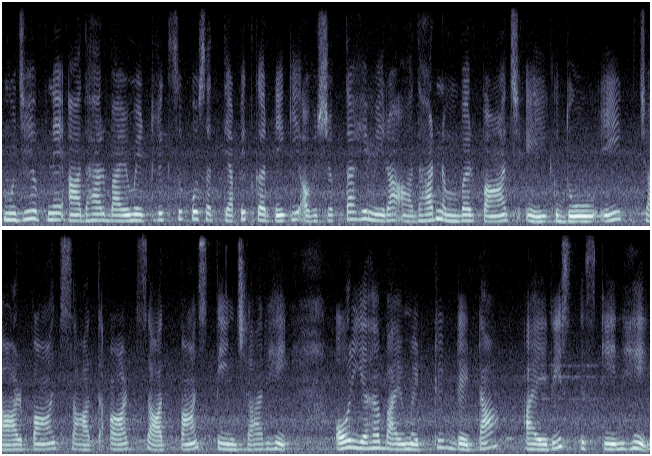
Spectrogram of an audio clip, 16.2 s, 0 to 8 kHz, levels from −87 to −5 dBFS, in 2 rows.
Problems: constant background noise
